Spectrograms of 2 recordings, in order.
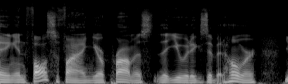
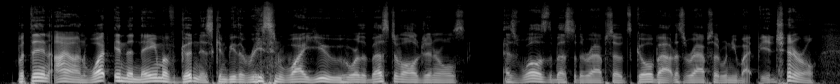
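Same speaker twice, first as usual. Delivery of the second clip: ordinary delivery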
